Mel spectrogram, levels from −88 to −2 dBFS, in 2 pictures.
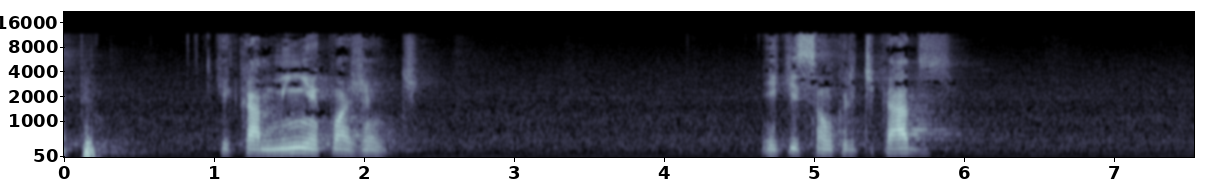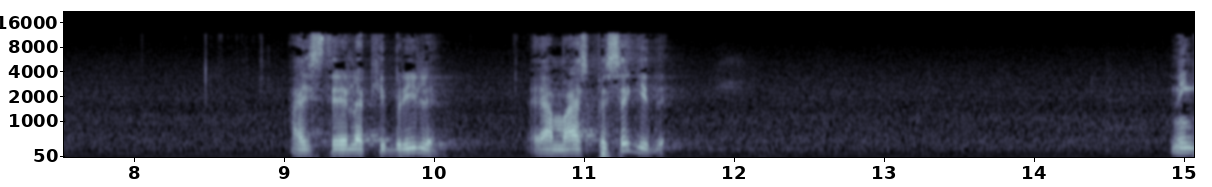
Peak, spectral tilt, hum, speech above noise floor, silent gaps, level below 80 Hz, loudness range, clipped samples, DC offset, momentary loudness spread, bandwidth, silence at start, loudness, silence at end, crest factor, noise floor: -2 dBFS; -2.5 dB/octave; none; 33 dB; none; -60 dBFS; 7 LU; under 0.1%; under 0.1%; 17 LU; 11.5 kHz; 0 s; -27 LUFS; 0 s; 30 dB; -60 dBFS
